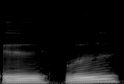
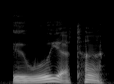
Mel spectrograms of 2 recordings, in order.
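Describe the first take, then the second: First: Uwuyatan stretched out slowly, syllables spaced; slow Cherokee demo. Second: Said in the usual way. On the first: Shown as a demonstration. Teacher slowing the word down for learners. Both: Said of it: "It's pronounced like this".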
